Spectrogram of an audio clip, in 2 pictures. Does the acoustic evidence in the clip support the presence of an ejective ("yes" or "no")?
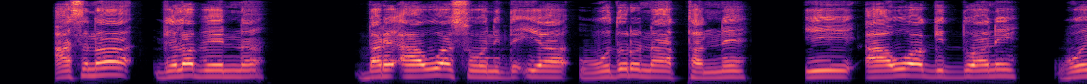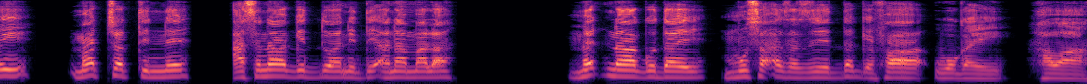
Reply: no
